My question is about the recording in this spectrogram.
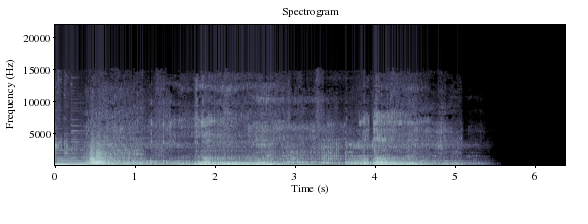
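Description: Dramatic animal-roar sound effect, three roars in turn over a music bed, fading out to silence a little after five seconds in.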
